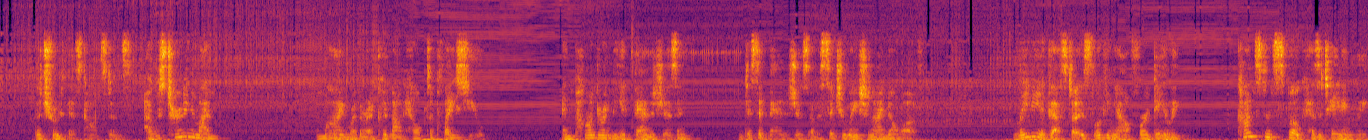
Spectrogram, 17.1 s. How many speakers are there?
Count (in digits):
1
